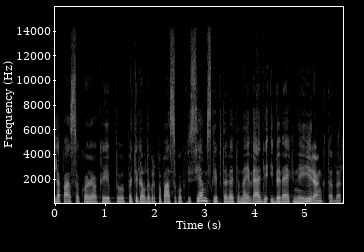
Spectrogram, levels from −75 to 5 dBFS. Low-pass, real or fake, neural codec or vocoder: 14.4 kHz; fake; vocoder, 44.1 kHz, 128 mel bands every 512 samples, BigVGAN v2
